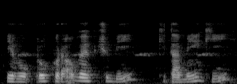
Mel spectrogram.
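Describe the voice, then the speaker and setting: Brazilian man, patient English teacher, husky voice, dull lo-fi computer-mic sound. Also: fairly high pitch, lively intonation, fast, dark tone. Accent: Brazilian Portuguese. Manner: patient, explains step by step, often adds "tá?" and "né?". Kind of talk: recorded remote lesson.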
